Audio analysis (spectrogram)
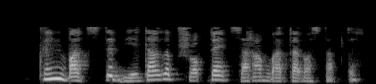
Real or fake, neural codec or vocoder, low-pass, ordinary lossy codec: fake; codec, 16 kHz, 1 kbps, FunCodec, trained on LibriTTS, 50 frames a second; 7.2 kHz; MP3, 24 kbps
